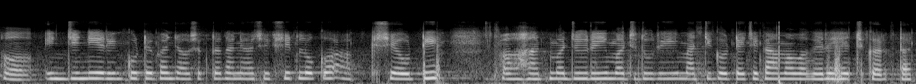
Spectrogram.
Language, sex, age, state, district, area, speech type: Marathi, female, 18-30, Maharashtra, Nagpur, urban, spontaneous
